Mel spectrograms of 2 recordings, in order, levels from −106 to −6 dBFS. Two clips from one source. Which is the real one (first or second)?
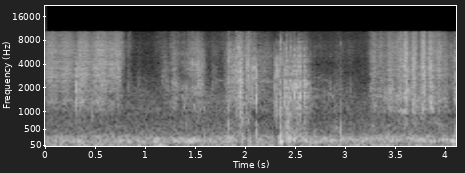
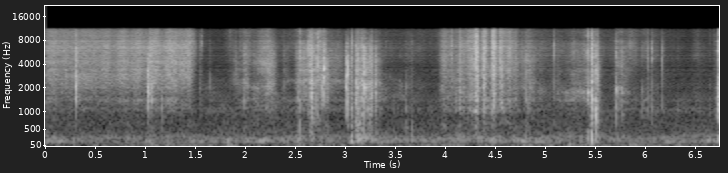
first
